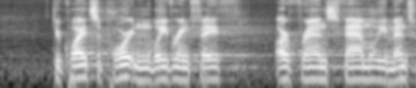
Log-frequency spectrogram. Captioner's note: none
